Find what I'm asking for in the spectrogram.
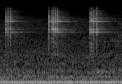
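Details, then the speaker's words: Used Japanese-made Shimano 2500 spinning reel, near-new condition: three crisp, even clicker ticks about 0.4 seconds apart over a faint hum; clean, healthy clicker. "tiếng rất của nó đây nghe rất là đã tay"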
